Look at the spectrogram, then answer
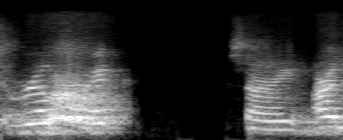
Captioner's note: dog barking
